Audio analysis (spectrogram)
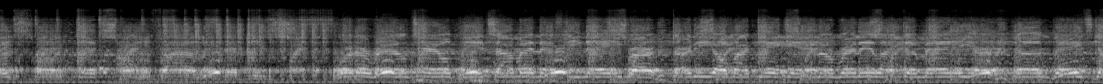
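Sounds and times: hip-hop beat: 0.0s - 11.0s.

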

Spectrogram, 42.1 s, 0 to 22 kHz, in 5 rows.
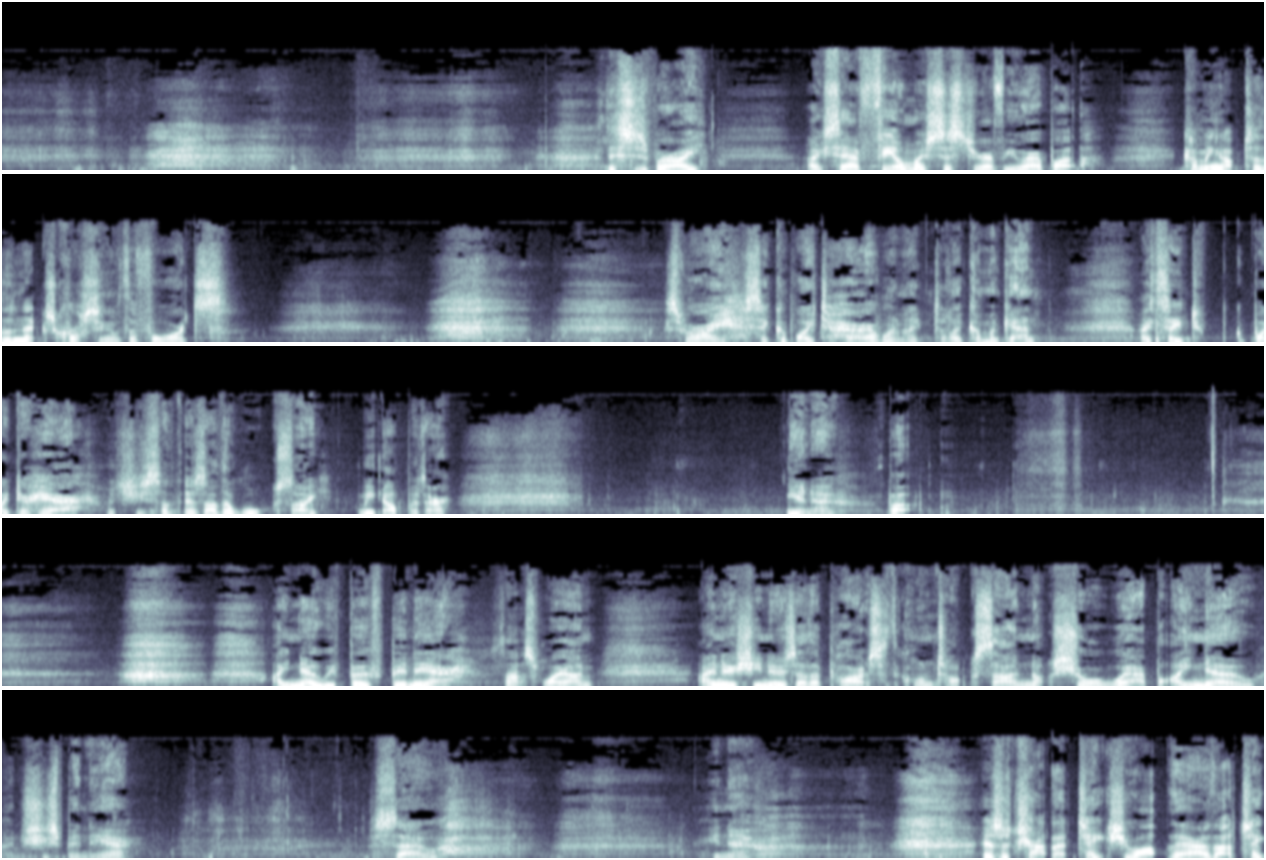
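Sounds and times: person breathing hard: 0.0s - 4.0s, 10.2s - 12.8s, 19.9s - 20.8s, 25.0s - 27.0s, 36.6s - 40.2s
footsteps on woodland path: 0.0s - 32.0s, 32.8s - 40.4s
short breath: 19.9s - 20.7s.

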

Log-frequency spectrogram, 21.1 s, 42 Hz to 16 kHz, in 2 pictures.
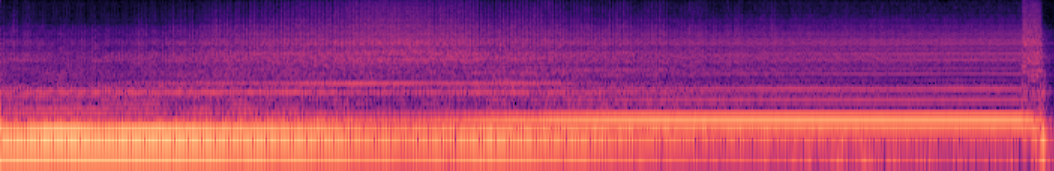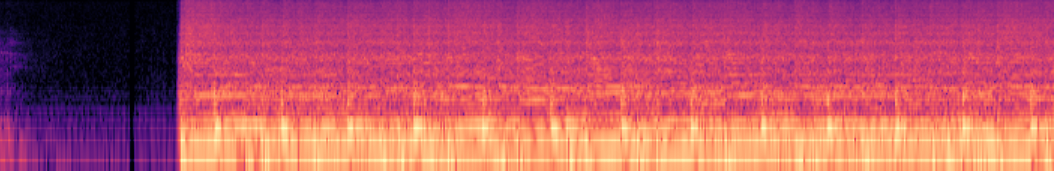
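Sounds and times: distorted electric guitar chord: 0.0s - 10.8s, 12.3s - 21.0s.

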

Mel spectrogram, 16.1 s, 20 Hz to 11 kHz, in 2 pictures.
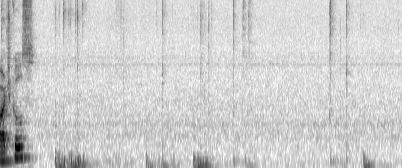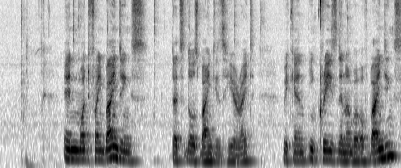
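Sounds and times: computer keyboard keystrokes: 1.1s - 1.8s, 3.1s - 5.1s.

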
